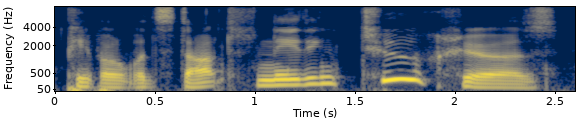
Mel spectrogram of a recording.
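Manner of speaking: ordinary delivery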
